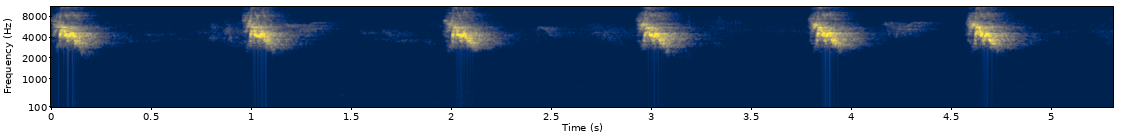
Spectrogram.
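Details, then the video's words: Steady sparrow chirping: six loud, clipped cheeps repeated roughly once a second, with faint softer notes between them. "Sparrows Loud Chirping Sounds"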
